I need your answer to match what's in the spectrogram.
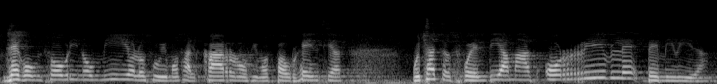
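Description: A woman's voice: medium pitch, moderate pace. A woman giving an emotional testimony sermon to a faith group, telling her story dramatically and acting out her own words. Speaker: speaker at a weekly faith meeting. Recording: dull recording in a reverberant hall.

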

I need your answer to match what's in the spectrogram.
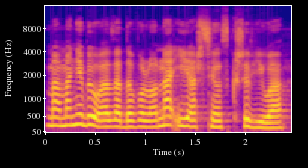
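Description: A woman reading a children's book aloud in a lively, expressive way. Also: medium pitch, fast, smooth. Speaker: reader.

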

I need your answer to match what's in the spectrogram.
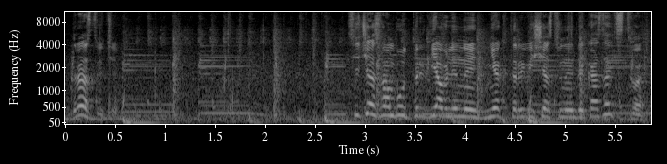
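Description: A young man playing a cheeky, excitable student detective in a sitcom. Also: very high-pitched, a little fast. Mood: mock official. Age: young adult. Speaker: actor in a student comedy series. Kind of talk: sitcom dialogue. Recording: roomy set sound with music underneath.

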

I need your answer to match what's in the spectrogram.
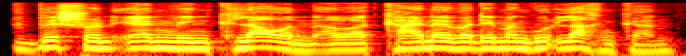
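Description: A man's voice: mid-range voice, brisk, darkish tone. A man hosting a reaction video, giving mocking commentary in a dry, sarcastic tone. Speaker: reaction channel host.

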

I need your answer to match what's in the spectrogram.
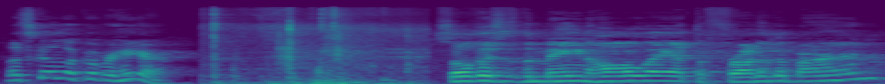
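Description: Farmer vlogger, man in his thirties, higher voice, matter-of-fact tour talk, selfie phone, noisy barn. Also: lively intonation, fairly quick. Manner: plain, matter-of-fact explaining while walking and pointing. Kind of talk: casual walking tour vlog. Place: pig barns and farmyard, indoors and outdoors. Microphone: phone held at arm's length.

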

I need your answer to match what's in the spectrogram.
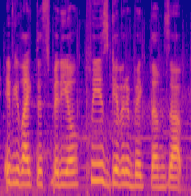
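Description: Here a woman's slightly high voice moves at a normal speed while she narrates a step-by-step cooking lesson for her channel. As host and home cook, she addresses the viewer directly with friendly, repetitive directions, with soft music in the background.

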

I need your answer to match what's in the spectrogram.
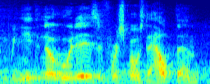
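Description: A man's voice: on the high side, very fast, background noise, natural voice. An actor playing a joking young man in a horror game, teasing and mock-solemn with his friends. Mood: curious. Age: young adult. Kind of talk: naturalistic horror game acting.

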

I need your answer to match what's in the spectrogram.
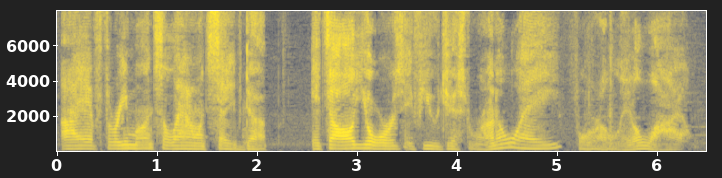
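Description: A woman's voice: deep voice, measured pace, gravelly. A woman voicing an earnest, scheming young cartoon boy. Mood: pleading.

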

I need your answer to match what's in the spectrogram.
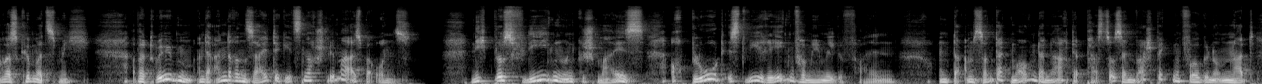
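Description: A breathless young farm maid spilling rumors in a storybook reading, as a man puts her on. Her voice rides well above the reader's own, swinging widely with eager, fearful gossip, and keeps a gravelly grain. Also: medium pitch, a little mellow, pitched above the performer's own voice.

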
